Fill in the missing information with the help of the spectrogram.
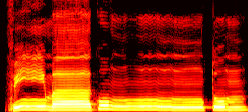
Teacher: কারণ নুন সাকিনের পরে ইকফার 15 হরফের এক হরফ তা আসছে ইকফা গুন্না নাকের ভেতরে লুকিয়ে করতে হয় · ইকফা গুন্নাহ নাকের ভিতরে লুকিয়ে করতে হয়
